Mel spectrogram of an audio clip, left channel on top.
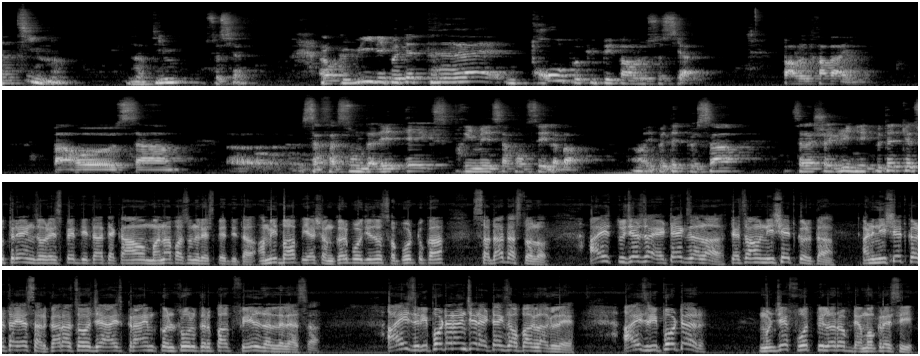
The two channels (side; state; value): both; different; correlation 0.00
